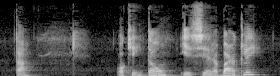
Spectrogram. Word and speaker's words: Berkeley: o nome dele errado apesar de estar escrito berkley a pronúncia é barkley então o barkley era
